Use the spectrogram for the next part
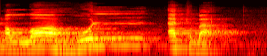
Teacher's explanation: Jadi lam itu tak boleh diidghamkan ke dalam hamzah. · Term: hukum izhar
